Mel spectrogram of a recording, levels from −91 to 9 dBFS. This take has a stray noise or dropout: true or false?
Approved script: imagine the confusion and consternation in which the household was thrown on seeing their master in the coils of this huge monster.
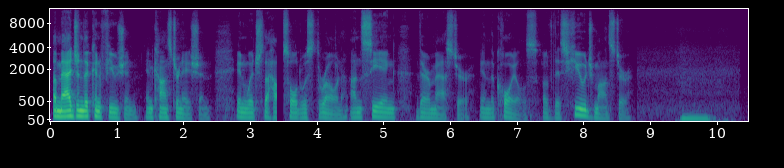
true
